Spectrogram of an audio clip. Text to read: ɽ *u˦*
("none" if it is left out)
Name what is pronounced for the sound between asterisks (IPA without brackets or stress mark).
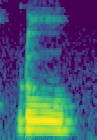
u˦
